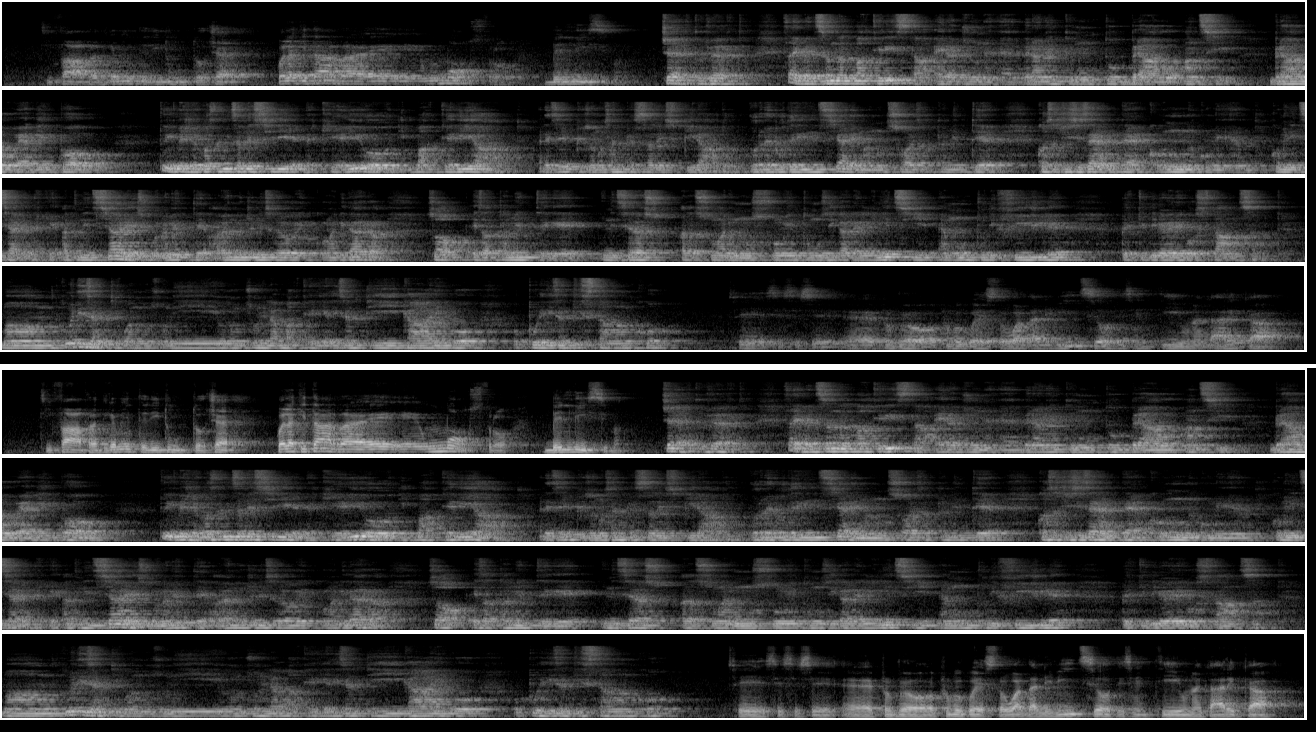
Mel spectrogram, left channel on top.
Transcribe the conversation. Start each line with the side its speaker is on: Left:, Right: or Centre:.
Right: ti fa praticamente di tutto. Cioè, quella chitarra è, è un mostro, bellissima.
Left: Certo, certo. Sai, pensando al batterista, hai ragione, è veramente molto bravo, anzi, bravo è a dir poco. Tu invece
Right: Sì.
Left: cosa mi sapresti dire? Perché io di batteria, ad esempio, sono sempre stato ispirato. Vorrei poter iniziare, ma non so esattamente cosa ci si sente, ecco, non come, come iniziare, perché ad iniziare sicuramente, avendo già iniziato con la chitarra, So esattamente che iniziare a s- ad suonare uno strumento musicale agli inizi è molto difficile perché devi avere costanza, ma mh, come ti senti quando suoni, su- suoni la batteria? Ti senti carico oppure ti senti stanco?
Right: Sì, sì, sì, sì, è proprio, è proprio questo. Guarda, all'inizio ti senti una carica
